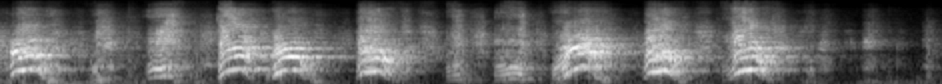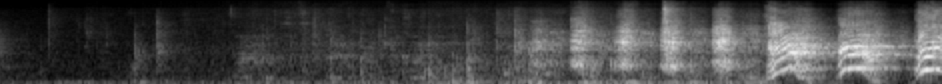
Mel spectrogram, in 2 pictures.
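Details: Two Pomeranians yapping in duet: rapid runs of piercing, ringing barks, a pause of near silence of about two seconds, then another quick volley of high barks.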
